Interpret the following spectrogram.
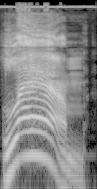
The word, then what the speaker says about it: lamb: Make a list of these words with silent B's, like dumb, lamb, tomb, and practice saying them so you never make that mistake again, and you never pronounce that B, or you never call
